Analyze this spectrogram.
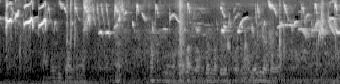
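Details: Calls of a female Oriental magpie-robin meant to coax a non-singing male into song: a few clear rising whistles open, followed by scattered chirps, buzzy notes and faint background rustling.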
